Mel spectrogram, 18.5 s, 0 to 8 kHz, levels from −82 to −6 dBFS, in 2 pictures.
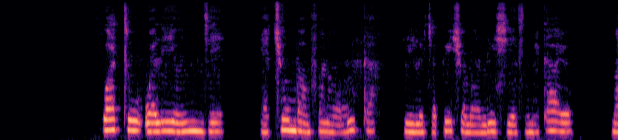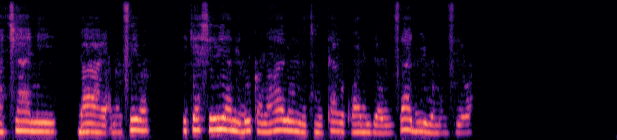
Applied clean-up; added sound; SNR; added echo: neural mask model Resemble Enhance denoiser.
